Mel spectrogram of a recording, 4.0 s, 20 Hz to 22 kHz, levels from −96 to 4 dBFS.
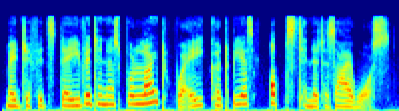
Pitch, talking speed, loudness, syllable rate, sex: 245 Hz, 210 wpm, -21 LUFS, 5.9 syllables/s, female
